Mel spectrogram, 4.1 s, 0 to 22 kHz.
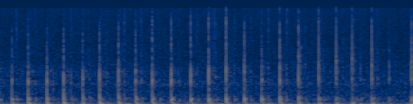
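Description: A large, flat, hollow cardboard box of long matches is tapped rapidly with long nails and fingertips. About 23 quick, dull, hollow taps come in a loose rhythm of nearly three per second, each with a low thump and a brief bright click that dies away almost instantly.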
